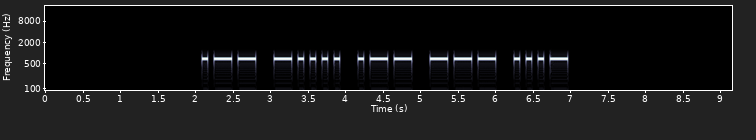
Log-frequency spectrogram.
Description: Morse code, heard as a keyed tone, about 15 wpm, 700 Hz. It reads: W6WOV
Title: USA Call Signs - 5 Characters - 15wpm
